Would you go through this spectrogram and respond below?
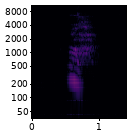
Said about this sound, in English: Excuse me. Been a while. Sorry, there I go yawning.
